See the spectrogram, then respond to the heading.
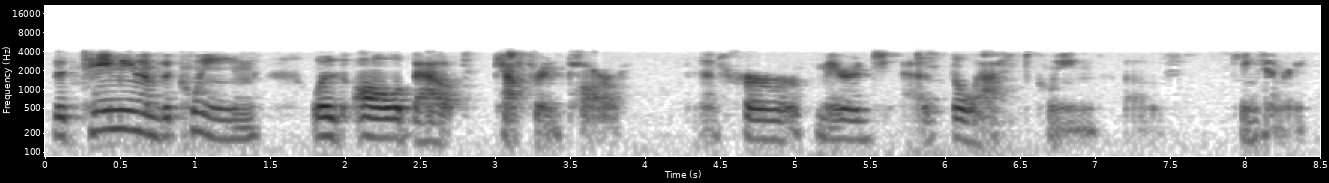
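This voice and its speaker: A woman's voice: on the low side, measured pace, gravelly. Chatty woman vlogger, tinny phone-like sound. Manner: rambling, self-correcting, chatty. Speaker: book vlogger. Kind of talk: casual monthly reading wrap-up. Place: bedroom or home office, indoors. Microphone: webcam at desk.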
